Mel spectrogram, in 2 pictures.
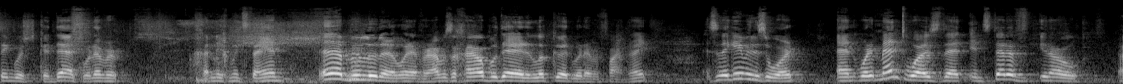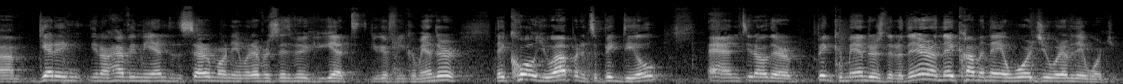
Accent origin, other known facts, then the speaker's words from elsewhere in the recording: New York, United States; moved away as an adult; also born or lived in Israel; where are you from? Right? And I said, you know, New York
